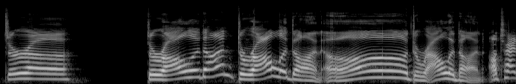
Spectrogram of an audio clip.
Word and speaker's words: Duraludon: Durudon. Duraludon. It's pronounced Dur Duraladon.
